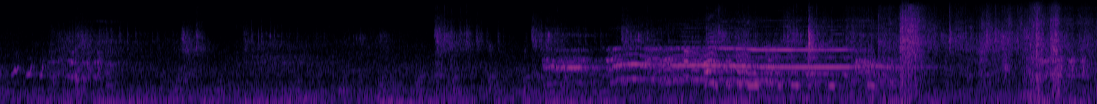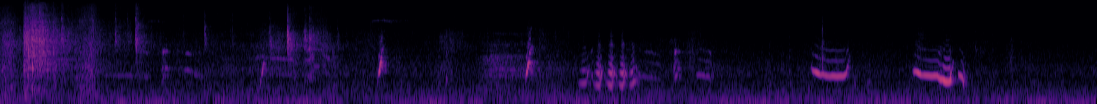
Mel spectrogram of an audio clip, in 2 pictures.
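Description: Poultry calling: one long call with a steady pitch about three seconds in, shorter calls later, and two quick falling squawks near the end, over scattered knocks and rustling.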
